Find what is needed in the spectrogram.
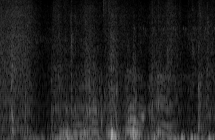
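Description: Faint voices talking, with rustling and a single knock as woven plastic feed sacks are handled.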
